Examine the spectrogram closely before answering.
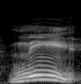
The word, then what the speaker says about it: knee: Se um K vier antes de N no início de uma palavra, não se pronuncia nunca. Então, olha lá, knee, joelho, né?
